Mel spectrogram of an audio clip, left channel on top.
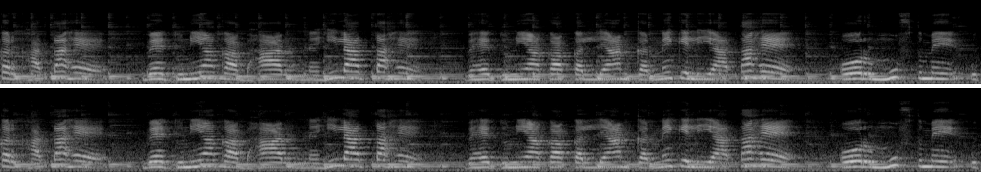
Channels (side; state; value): both; normal; correlation 0.79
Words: खाता है, वह दुनिया का भार नहीं लाता है, वह दुनिया का कल्याण करने के लिए आता है और मुफ्त में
